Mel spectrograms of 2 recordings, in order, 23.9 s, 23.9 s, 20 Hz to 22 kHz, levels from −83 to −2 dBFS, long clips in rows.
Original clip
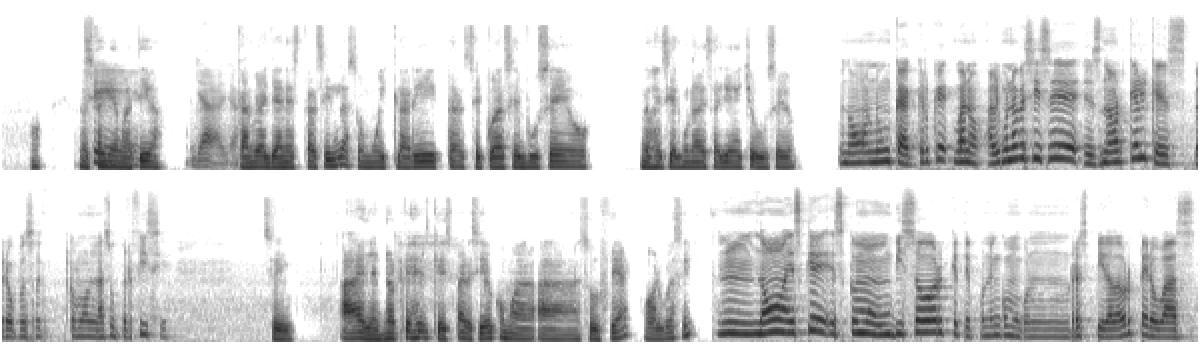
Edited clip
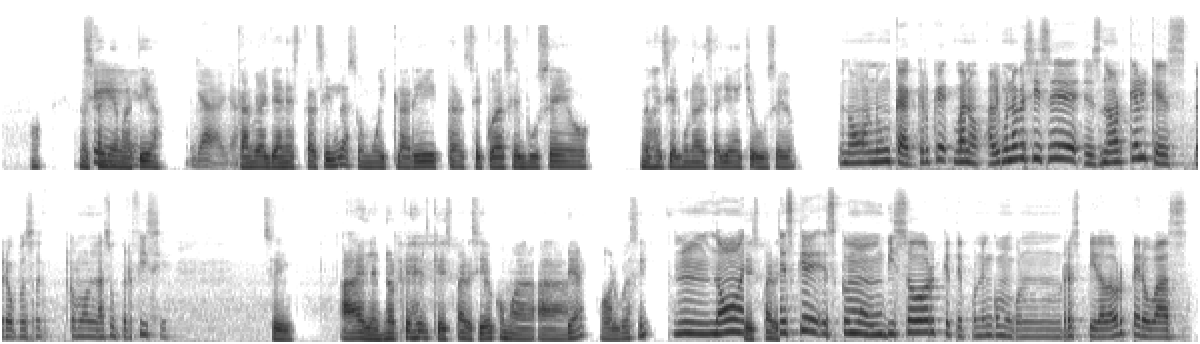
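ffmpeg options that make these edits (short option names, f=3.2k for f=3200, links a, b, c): -filter_complex "[0:a]asplit=4[a][b][c][d];[a]atrim=end=17.612[e];[b]atrim=start=18.048:end=19.812[f];[c]atrim=start=16.298:end=16.662[g];[d]atrim=start=19.808[h];[e][f]acrossfade=d=0.004:c1=hsin:c2=hsin[i];[i][g]acrossfade=d=0.004:c1=hsin:c2=hsin[j];[j][h]acrossfade=d=0.004:c1=hsin:c2=hsin"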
